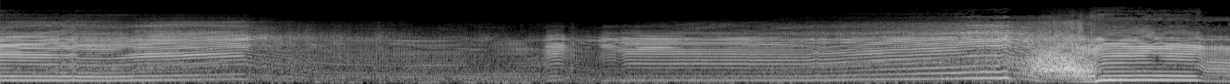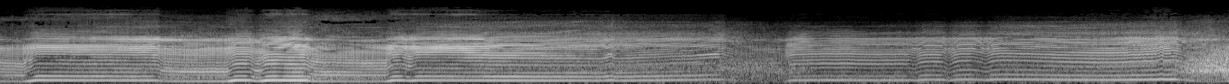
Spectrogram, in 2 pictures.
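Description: Tamiya TNS-B nitro RC car's small glow engine, not yet fully run in or tuned, running and revving up and down as the car is driven. It fades with distance for a few seconds, gives a quick series of rev blips in the middle, and passes close twice, about ten seconds in and at the very end, each time with a sudden drop in pitch.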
